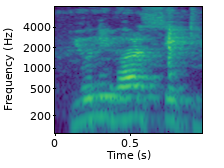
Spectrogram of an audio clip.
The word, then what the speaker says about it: university: यहीं पर हम लिखेंगे यूनिवर्सिटी, UNIVERSITY, यूनिवर्सिटी प्रोनाउंसिएशन आया यो।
